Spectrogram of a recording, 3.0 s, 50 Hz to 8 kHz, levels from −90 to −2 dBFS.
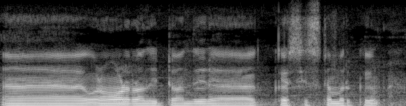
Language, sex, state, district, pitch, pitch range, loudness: Tamil, male, Tamil Nadu, Namakkal, 125 Hz, 120-130 Hz, -18 LUFS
